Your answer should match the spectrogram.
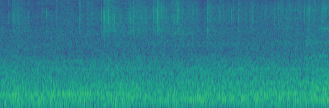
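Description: Steady background hiss with a faint low hum underneath and no distinct events.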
